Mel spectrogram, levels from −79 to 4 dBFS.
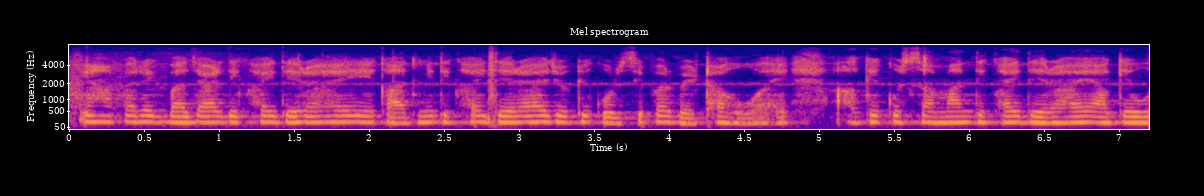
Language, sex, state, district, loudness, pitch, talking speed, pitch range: Hindi, female, Goa, North and South Goa, -19 LUFS, 165 Hz, 250 wpm, 160-175 Hz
